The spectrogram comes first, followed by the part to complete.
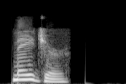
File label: "major", listening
